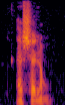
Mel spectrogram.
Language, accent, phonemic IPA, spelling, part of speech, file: French, France, /a.ʃa.lɑ̃/, achalant, verb, LL-Q150 (fra)-achalant.wav
- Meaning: present participle of achaler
